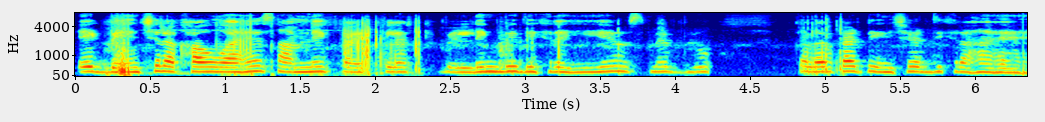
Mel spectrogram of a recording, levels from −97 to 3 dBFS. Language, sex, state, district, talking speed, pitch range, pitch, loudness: Hindi, female, Chhattisgarh, Bilaspur, 235 wpm, 210-230 Hz, 220 Hz, -21 LUFS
